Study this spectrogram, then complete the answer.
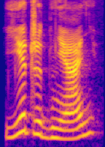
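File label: "еджыд нянь", Komi, female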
